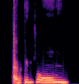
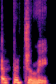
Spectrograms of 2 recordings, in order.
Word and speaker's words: Epitome: Epitome? Incorrect. Epitome. Epitome. Okay, very common word. How do you pronounce this?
